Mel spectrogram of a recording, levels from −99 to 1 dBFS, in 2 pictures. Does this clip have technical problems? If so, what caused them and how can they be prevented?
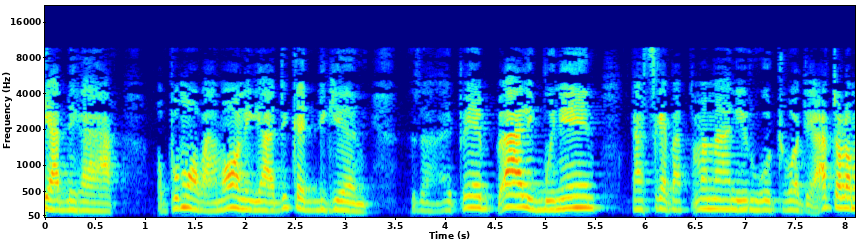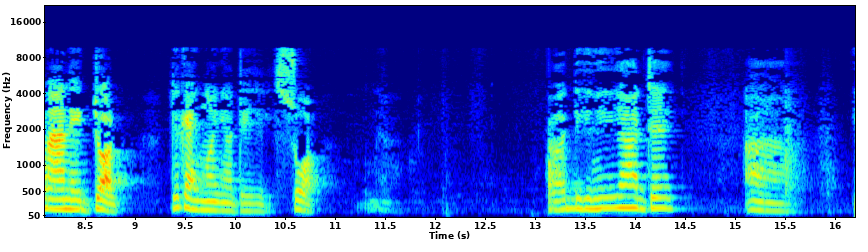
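Yes. Heavy lossy compression, likely Vorbis at a low bitrate near 23 kbps, quantises the treble coarsely and removes everything above 9.7 kHz, so the speech sounds hissy, grainy and dull throughout. Encoding at a higher quality setting or bitrate would avoid this.

A pre-echo from 2.47 to 2.49 s comes from a transform block spreading the quantisation noise of a sharp attack about 26 ms backwards, leaving a brief hiss before a softened onset. A higher bitrate, or an encoder that switches to short blocks on transients, would prevent it.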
